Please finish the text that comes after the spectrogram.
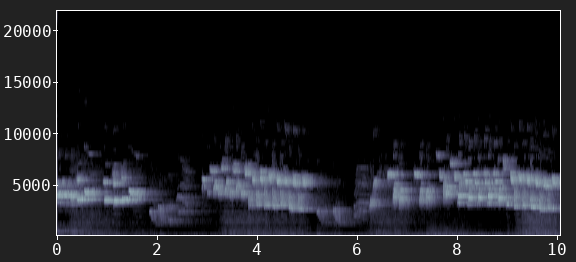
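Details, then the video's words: Goldfinch-canary hybrid delivering its teaching song for goldfinches and canaries. Rapid, high, silvery twitters are broken by several quick downward slurs. The song runs in two longer bursts separated by a short quieter stretch. "تغريد طائر الهجين الميسترو حفاضة ودانية لتعليم طيور الحسون والكناري بدون أخطاء"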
